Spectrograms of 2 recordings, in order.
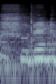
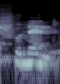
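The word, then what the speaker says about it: shouldn't: শুডেন্ট লিখেছি তাই না শুডেন্ট উচ্চারণটা খেয়াল করো সাধারণের উচ্চারণ ঠিক আছে এটা কিন্তু শুডেন্ট হবে শুডেন্ট আই সুডেন্ট রাইট আমার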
